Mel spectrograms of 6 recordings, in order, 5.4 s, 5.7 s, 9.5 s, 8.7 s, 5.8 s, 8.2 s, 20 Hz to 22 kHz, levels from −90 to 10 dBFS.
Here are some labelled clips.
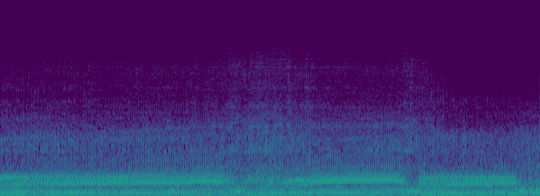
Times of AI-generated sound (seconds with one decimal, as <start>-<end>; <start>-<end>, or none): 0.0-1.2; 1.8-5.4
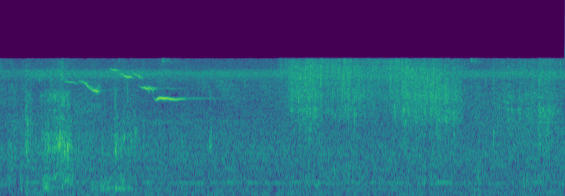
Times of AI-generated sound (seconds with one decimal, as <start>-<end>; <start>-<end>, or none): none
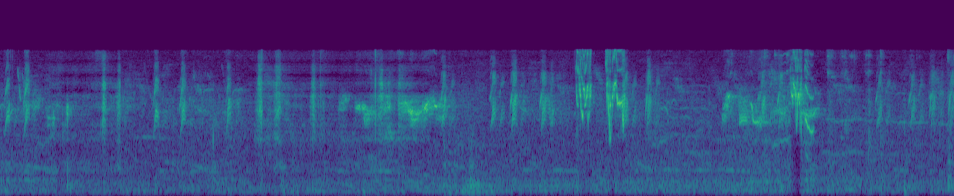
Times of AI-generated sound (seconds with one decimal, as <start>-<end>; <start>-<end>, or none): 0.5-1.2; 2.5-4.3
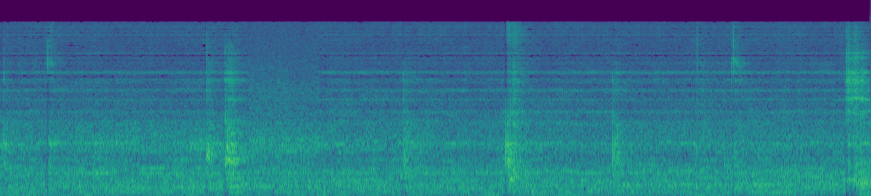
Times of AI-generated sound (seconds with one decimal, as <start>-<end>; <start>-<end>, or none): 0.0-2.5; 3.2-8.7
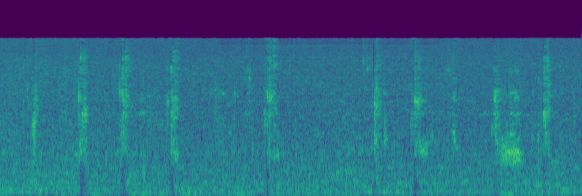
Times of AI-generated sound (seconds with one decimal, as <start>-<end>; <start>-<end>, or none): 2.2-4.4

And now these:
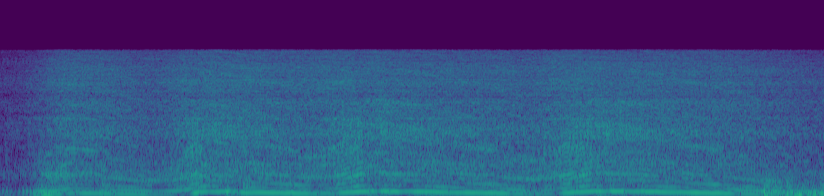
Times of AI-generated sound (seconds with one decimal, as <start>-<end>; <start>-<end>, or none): 0.0-0.5; 2.0-8.2

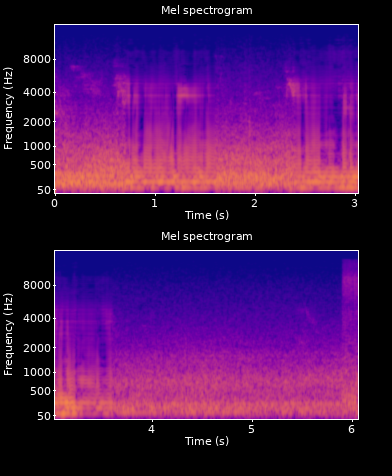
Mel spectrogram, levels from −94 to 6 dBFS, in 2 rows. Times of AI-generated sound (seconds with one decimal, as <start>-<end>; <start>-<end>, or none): 0.7-1.6; 2.4-3.6

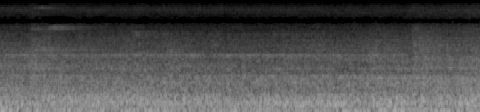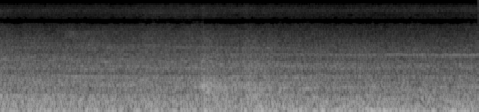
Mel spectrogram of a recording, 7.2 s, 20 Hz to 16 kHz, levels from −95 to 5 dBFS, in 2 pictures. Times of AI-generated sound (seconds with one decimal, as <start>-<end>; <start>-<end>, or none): 0.0-0.8; 4.3-5.1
